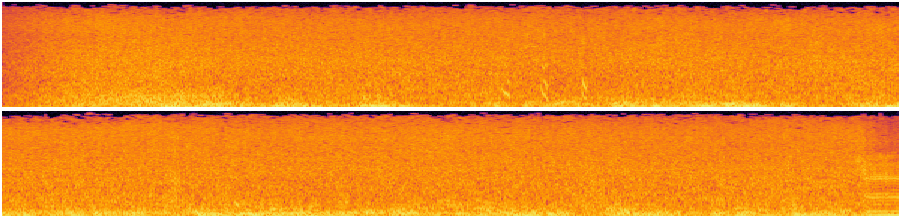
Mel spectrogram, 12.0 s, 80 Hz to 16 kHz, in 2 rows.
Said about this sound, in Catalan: Pot ser que no se senti del tot, perquè va caure un xàfec nano. Sí, sí, sí. 13 anys que no plovia tant.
